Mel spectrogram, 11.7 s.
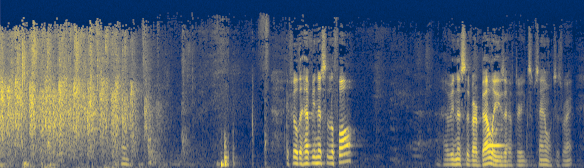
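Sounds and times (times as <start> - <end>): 
audience applause: 0.0 - 3.4
speech: 5.8 - 7.2, 8.9 - 11.6.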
